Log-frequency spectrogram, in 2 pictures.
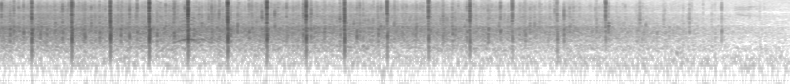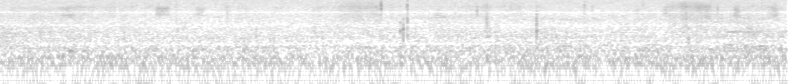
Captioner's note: applause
